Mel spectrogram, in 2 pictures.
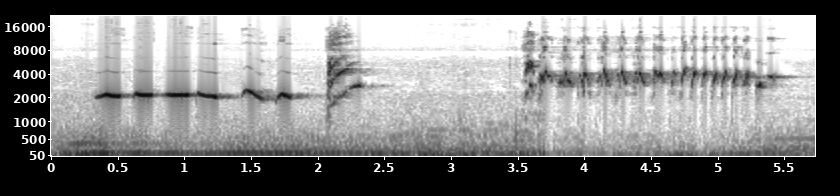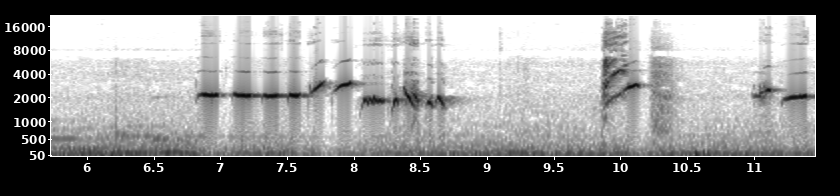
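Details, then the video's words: White-rumped shama, a fighter-type bird, delivering 'tembakan' bursts. Long sustained whistles alternate with a rapid buzzy chatter and sharp upward-sweeping notes, in loud phrases separated by short pauses, with a low hum underneath. "BURUNG MURAI BATU FIGHTER TEMBAKAN MEWAH"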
